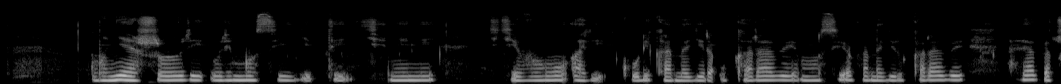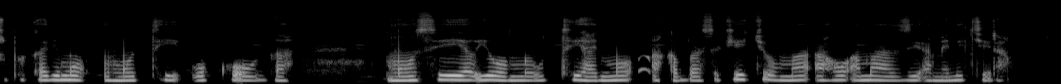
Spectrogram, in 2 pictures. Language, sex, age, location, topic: Kinyarwanda, female, 25-35, Kigali, health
